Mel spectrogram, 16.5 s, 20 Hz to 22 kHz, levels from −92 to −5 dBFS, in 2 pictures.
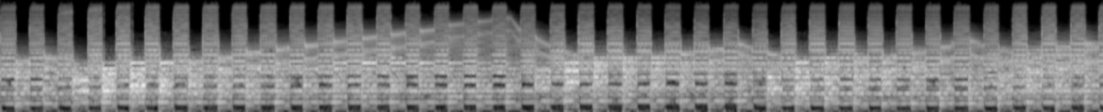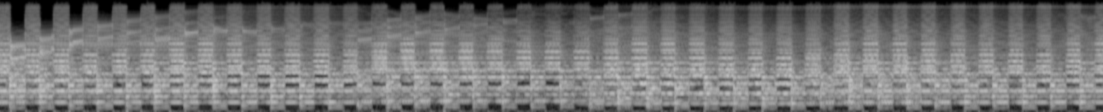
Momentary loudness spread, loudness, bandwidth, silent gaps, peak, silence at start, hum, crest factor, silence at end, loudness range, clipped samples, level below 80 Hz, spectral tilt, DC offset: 7 LU; -21 LUFS; over 20 kHz; none; -2 dBFS; 0 s; none; 20 dB; 0 s; 5 LU; under 0.1%; -60 dBFS; 0.5 dB/octave; under 0.1%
